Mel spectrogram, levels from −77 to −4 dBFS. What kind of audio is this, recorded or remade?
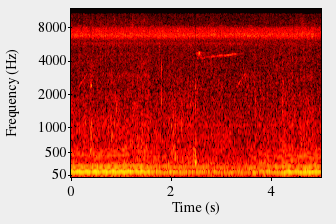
recorded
